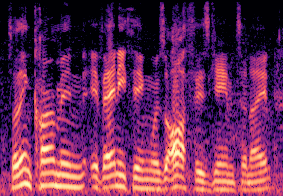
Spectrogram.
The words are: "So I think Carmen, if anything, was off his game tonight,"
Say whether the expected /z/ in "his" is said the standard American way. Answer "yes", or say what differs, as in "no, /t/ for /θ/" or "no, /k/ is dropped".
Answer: yes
